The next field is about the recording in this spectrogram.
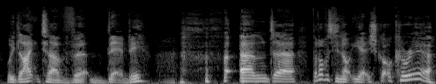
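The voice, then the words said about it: Imitates another person's accent. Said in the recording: “because she talks like that ... That's a great accent.”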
